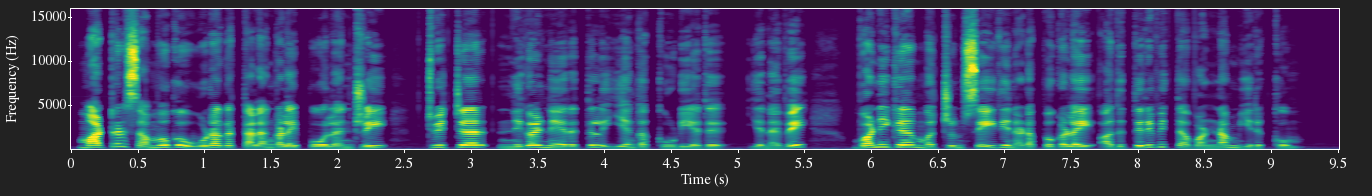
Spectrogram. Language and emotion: Tamil, neutral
